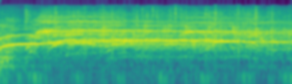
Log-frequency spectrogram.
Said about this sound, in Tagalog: Parang ang hihina ng palakpak natin.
